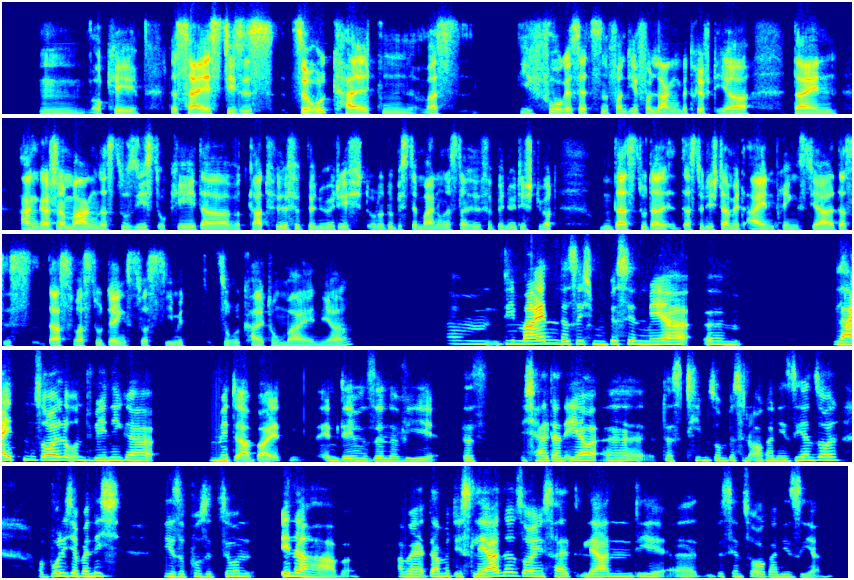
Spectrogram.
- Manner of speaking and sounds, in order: none
- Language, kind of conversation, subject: German, advice, Ist jetzt der richtige Zeitpunkt für einen Jobwechsel?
